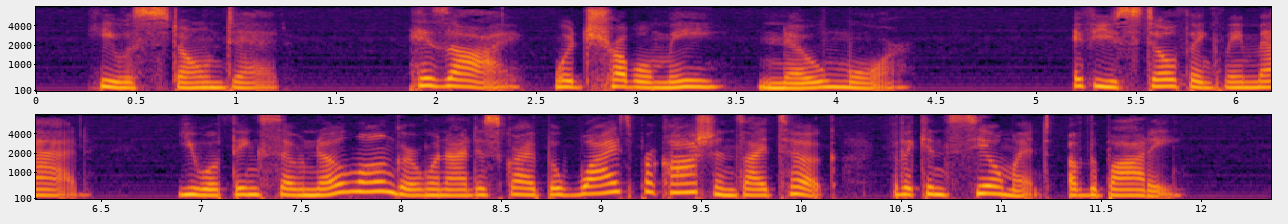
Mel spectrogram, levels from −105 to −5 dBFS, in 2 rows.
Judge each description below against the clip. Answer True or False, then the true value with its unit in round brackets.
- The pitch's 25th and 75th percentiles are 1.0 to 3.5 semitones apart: True (2.7 semitones)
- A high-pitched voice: True (210 Hz)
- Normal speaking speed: True (180 wpm)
